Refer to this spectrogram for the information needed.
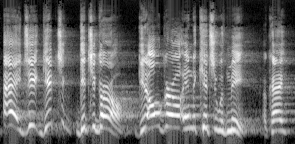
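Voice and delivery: high, loud casual nagging; hammed-up demand to get her sister; mock Martha. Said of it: "That's probably how she sounded".

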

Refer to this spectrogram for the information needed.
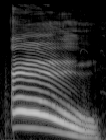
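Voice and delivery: long, loud, high cry; hammed-up high yell; mock astonished shout. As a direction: bellow a cartoonish reaction, high-pitched. Acted cartoon heroes reacting.

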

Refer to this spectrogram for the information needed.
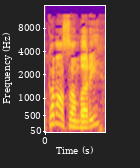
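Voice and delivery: ordinary talk

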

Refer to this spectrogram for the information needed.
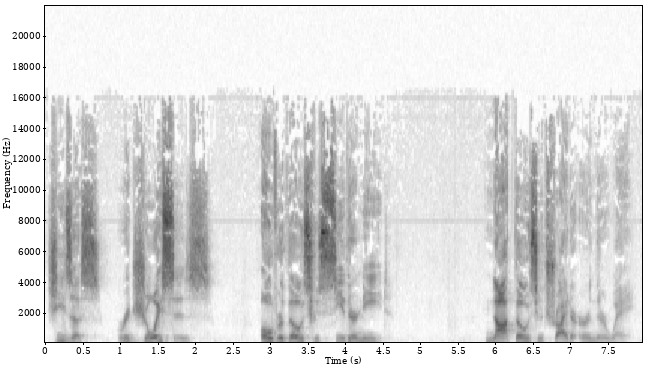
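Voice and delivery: "Jesus rejoices" drawn out very slowly, each word landing apart; a preacher slowing to a crawl for the key line; slow weighty delivery. Shown as a demonstration. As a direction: lay down the main point word by word, very slowly. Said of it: "That's the main point of this text".

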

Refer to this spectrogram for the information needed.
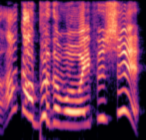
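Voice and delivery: high, loud exasperated cry; hammed-up indignant outburst; mock outraged refusal. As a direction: protest at the top of your voice. Voices Vander's outraged refusal.

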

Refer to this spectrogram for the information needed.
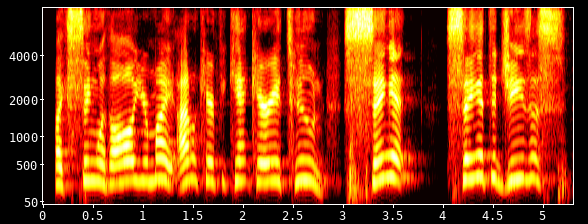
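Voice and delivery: rally them to sing; rousing exhortation. Acted. Pastor urging the congregation to sing, rousing.

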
